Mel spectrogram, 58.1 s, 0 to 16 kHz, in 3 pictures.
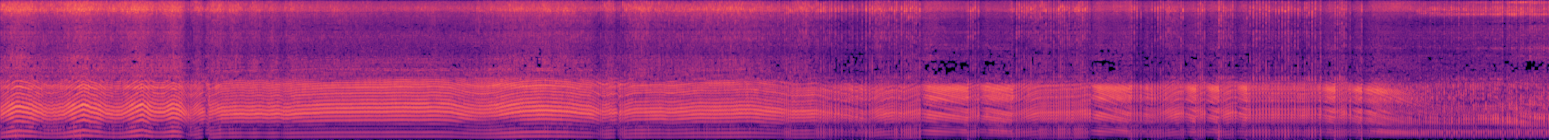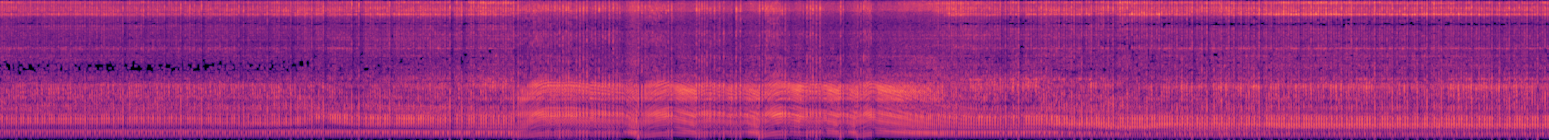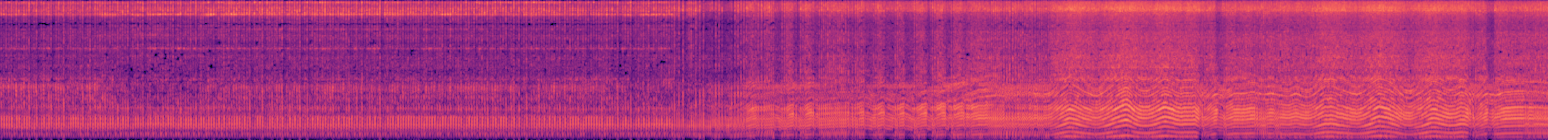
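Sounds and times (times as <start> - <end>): chainsaw engine revving: 0.0 - 58.0.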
